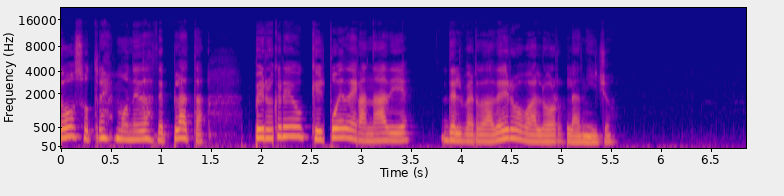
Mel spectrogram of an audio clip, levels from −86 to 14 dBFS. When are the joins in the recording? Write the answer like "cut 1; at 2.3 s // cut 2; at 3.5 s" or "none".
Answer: cut 1; at 2.1 s // cut 2; at 2.6 s // cut 3; at 3.0 s // cut 4; at 5.1 s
